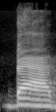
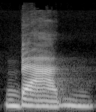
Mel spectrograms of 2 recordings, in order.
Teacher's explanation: you want to bring the tip of the tongue up and to block the air completely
